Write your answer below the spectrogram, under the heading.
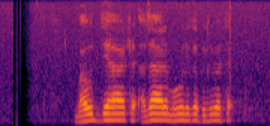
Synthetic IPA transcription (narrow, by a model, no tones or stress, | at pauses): bawud̪jaɦaːʈəʔad̪aːləmuːlikəpiliʋat̪ə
